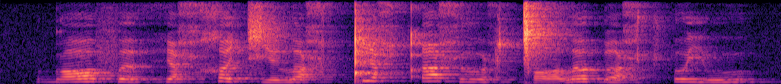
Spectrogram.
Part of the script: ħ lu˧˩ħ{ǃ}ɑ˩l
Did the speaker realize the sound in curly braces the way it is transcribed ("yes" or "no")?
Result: no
